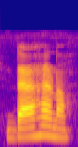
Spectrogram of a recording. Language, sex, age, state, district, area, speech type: Odia, female, 30-45, Odisha, Jagatsinghpur, rural, read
